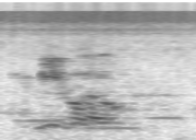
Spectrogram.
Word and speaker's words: Camilo: You said it right. Camilo.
